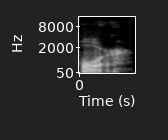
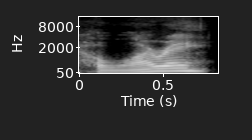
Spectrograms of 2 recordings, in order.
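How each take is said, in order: First: It is said exactly like the word 'whore'. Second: It is said differently from the word 'whore'. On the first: The speaker calls it right. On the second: The speaker calls it wrong. "They're they will say like Haware"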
